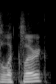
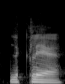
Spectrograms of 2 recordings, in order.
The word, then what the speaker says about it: Leclerc: Because Hamilton is Leclerc. UK? There's Leclerc. Hamilton UK. Leclerc. Lewis Hamilton. He's English. His name is like you would think it's Charles Leclerc, but it's Charles Leclerc.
